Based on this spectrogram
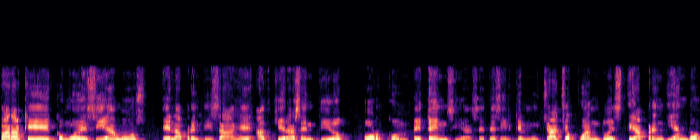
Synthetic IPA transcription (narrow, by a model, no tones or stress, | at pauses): paɾake̞ko̞mo̞ðe̞siamo̞s | elapɾe̞nd̪isaxe̞ʔaðkje̞ɾase̞nt̪iðo̞po̞ɾko̞mpe̞t̪e̞nsjase̞zd̪e̞siɾkelmut͡ʃat͡ʃo̞kwand̪o̞e̞st̪e̞apɾe̞nd̪je̞nd̪o̞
